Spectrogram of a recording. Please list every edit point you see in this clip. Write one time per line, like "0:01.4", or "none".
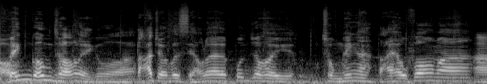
none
